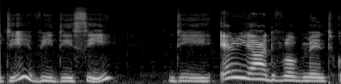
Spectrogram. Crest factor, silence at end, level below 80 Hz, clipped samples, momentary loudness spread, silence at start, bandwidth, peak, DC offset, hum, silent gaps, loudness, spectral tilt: 20 dB; 0 s; -60 dBFS; under 0.1%; 9 LU; 0 s; 15 kHz; -2 dBFS; under 0.1%; none; none; -22 LUFS; -5.5 dB/octave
